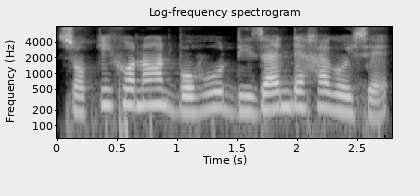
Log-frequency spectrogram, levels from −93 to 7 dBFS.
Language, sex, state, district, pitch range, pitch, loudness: Assamese, female, Assam, Kamrup Metropolitan, 185-230 Hz, 215 Hz, -17 LUFS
